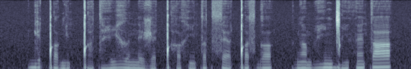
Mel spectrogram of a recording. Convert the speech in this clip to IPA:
ɡʲ ɛ˦ ǃ ʌ˨ ɡ ĩ˨ t ɡ͡ǃ a˨ t ɦ i˦ ɣ ɯ˨ n e˩ ʒ ɛ˩ ǃʰ ʌ˨ x ĩ˨ t ʌ˥ t s ɛ˨ ɐ̯ ǃ ʌ˥ s ɡ ʌ˥ | ɡ ã˦ bʱ ĩ˥ ɡ͡ǀ ĩ˨ θ ɛ̃˦ t a˥

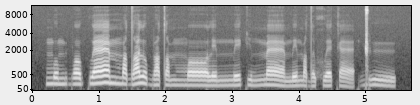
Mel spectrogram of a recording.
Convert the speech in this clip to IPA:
m o m y b ɔː kʷ æː mː ɔ dˤ o l o b ɛ tˤ o mː ɔː l e mː e k i mː æː m e m e dˤ i xʷ ɛ k æ | ɡ͡ǁ ʉː

